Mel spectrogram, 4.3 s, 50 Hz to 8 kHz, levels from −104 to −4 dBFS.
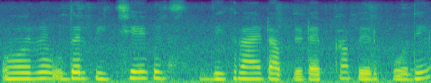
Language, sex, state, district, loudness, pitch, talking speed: Hindi, female, Madhya Pradesh, Dhar, -15 LUFS, 210 Hz, 155 wpm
